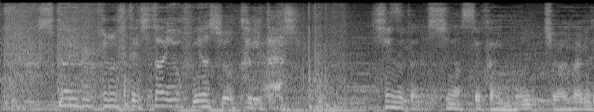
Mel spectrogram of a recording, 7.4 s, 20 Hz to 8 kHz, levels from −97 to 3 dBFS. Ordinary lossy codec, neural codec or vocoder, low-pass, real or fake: none; autoencoder, 48 kHz, 32 numbers a frame, DAC-VAE, trained on Japanese speech; 7.2 kHz; fake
